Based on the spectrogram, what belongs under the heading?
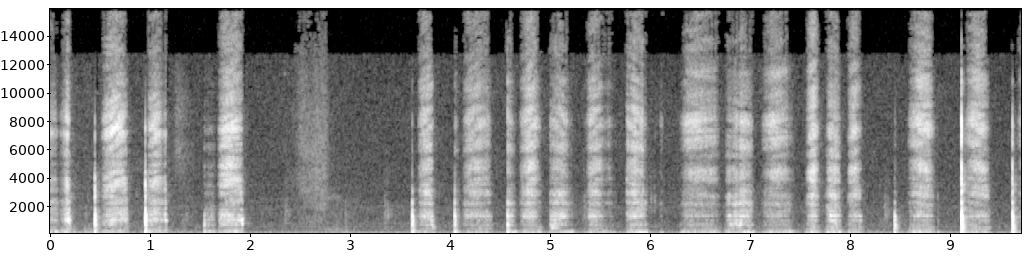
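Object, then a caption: Chalk stick on a chalkboard. A stick of blue chalk held in the fingertips scratches across a large, flat, solid black chalkboard, drawing a bottle in short strokes. Bright, raspy scratching bursts come in quick succession, broken by a quiet pause of about a second and a half early on, then continue in a steady rhythm to the end.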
